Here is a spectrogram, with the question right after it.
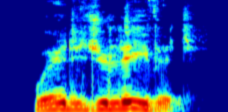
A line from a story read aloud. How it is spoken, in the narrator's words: the doctor asked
